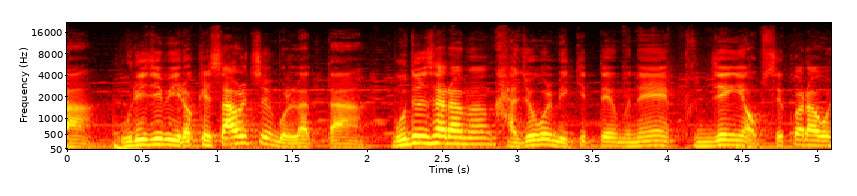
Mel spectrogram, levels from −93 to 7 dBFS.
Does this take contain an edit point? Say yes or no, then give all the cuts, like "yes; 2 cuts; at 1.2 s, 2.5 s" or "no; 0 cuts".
no; 0 cuts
